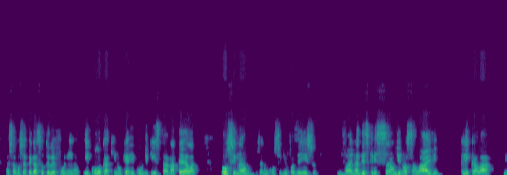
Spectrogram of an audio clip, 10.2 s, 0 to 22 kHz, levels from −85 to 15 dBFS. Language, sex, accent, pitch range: Portuguese, male, Brazilian, 150-240 Hz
